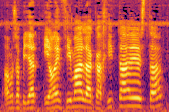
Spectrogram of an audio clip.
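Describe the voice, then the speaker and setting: A young man with a Spanish accent from Spain, hosting casual gameplay commentary, swearing often, grumbling at the game and breaking into loud panicked shouts. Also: sits high, brisk, slight background noise. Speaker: gaming channel host.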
